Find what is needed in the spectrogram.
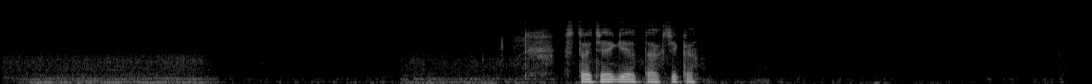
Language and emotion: Russian, neutral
